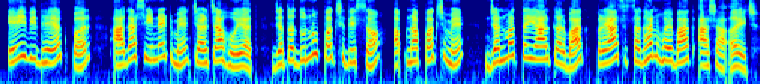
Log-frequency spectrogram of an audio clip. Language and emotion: Maithili, neutral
